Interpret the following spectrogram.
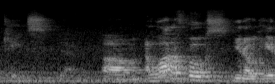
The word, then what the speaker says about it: K8s: K8S has the added benefit that you can actually pronounce it, so like Kates.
